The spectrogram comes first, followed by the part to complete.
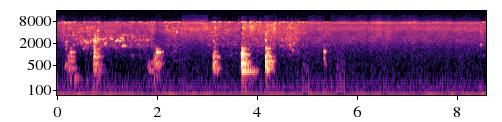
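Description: Wooden spoon stirring chicken pieces in a frying pan: a few irregular scrapes and knocks against the pan in the first half, then quieter, over a faint steady hiss of the chicken frying.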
